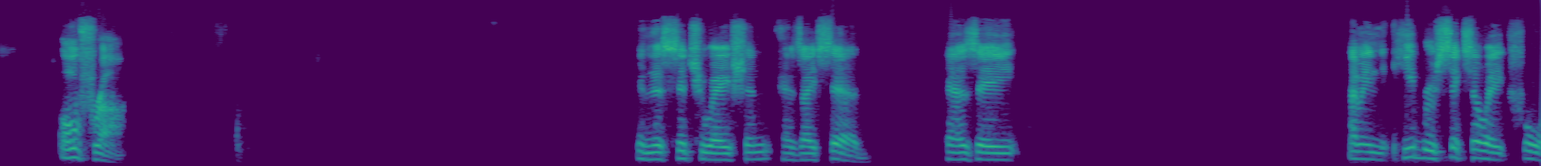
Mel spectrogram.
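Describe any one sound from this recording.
An elderly man speaks calmly through a microphone on an online call, in short bursts with pauses.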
